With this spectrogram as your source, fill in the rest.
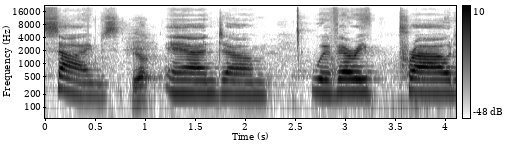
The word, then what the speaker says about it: Simes: country but it's pronounced Symes and that's how we pronounce it and we pronounced it just like we pronounced dime yeah it's it's it's Symes yep and we're very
